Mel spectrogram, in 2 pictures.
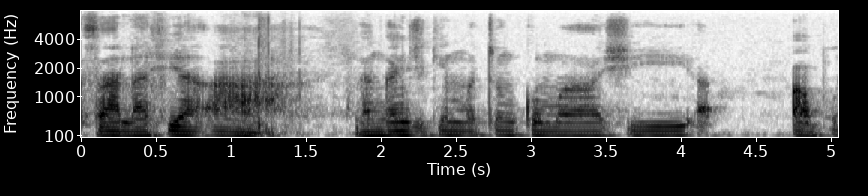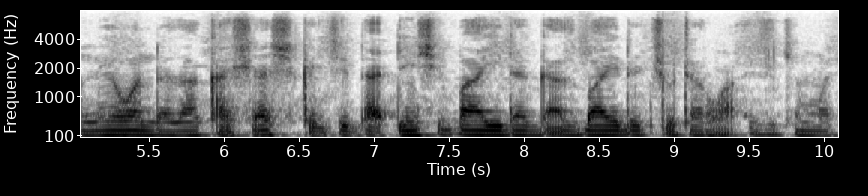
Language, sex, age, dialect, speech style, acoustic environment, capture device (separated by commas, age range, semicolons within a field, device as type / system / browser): Hausa, male, 25-34, Nigeria - Kano, happy; nervous; anxious; tired; relaxed; stressed; focused; excited, people talking; traffic; music; construction; nature; appliances; silence, mobile / Linux / Chrome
